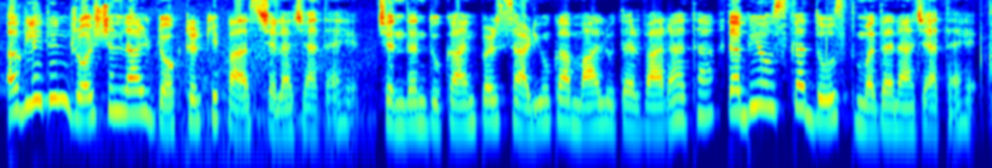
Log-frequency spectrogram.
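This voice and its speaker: A woman's voice: fairly low pitch, sing-song, normal speed, a little hiss or hum. A woman reading scripted narration for a moral story as its narrator.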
